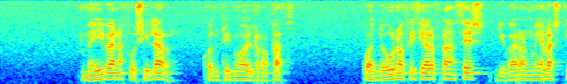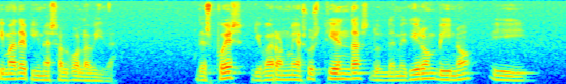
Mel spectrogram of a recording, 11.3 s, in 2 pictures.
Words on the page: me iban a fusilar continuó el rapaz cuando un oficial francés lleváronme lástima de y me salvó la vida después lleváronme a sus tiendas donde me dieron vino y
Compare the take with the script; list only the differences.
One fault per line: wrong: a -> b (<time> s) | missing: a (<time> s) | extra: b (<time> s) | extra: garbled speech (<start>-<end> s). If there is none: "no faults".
no faults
